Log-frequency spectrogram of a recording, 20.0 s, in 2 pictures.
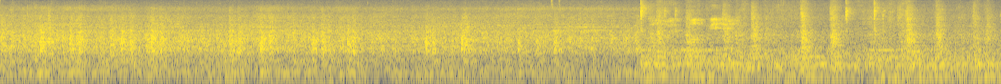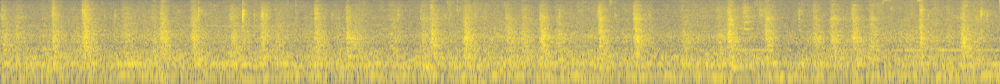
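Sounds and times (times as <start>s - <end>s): train carriage hum: 0.0s - 20.0s
wheels clicking on track: 6.3s - 20.0s.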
